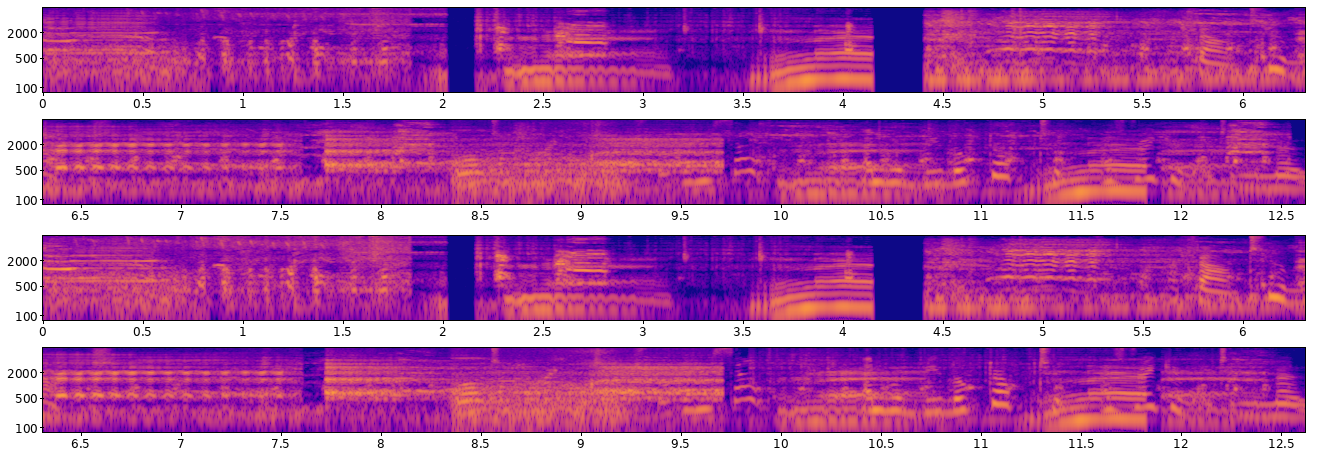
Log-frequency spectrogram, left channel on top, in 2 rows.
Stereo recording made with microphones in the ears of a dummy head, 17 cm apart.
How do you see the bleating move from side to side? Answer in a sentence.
You can hear the bleating travel towards the right.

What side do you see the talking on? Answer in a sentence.
In this clip you hear the talking on the right.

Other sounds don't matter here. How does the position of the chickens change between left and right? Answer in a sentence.
In this clip you hear the chickens go from the right side to the left.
